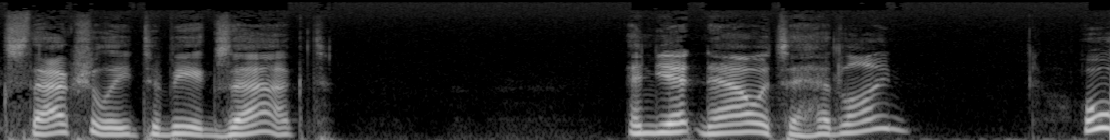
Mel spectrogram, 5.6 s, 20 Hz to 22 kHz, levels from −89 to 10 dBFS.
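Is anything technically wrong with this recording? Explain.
No, nothing in this speech recording stands out as a technical problem, so there's nothing here to flag.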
